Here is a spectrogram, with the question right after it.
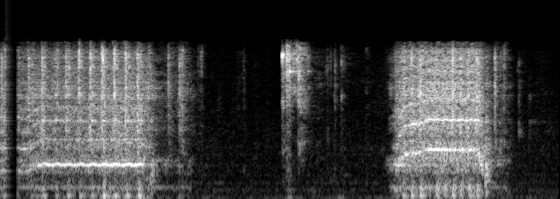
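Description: A sewing machine top stitches a fabric shopping bag in two loud, rapid runs of steady needle clatter, separated by a pause with a brief click, close up and with no voices.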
